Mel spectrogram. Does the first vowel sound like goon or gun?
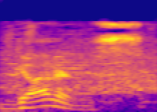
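gun. The first vowel is short, as in gun. "from a North American perspective, it's actually Gunners"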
